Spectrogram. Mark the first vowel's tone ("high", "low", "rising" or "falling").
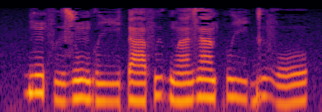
high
